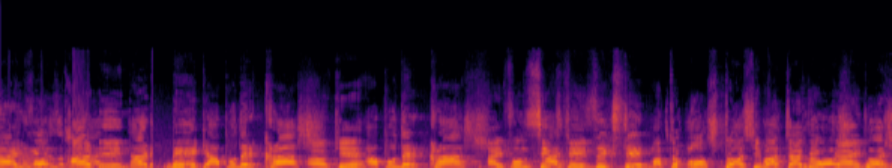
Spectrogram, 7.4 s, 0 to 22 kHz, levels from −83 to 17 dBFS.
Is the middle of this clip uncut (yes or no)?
no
